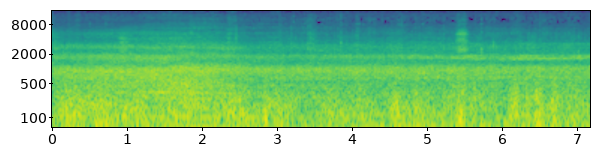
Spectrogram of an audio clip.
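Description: Wind rushes loudly against the microphone while cycling along a road.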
